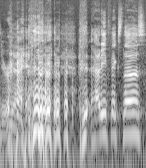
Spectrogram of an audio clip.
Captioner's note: both laughing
